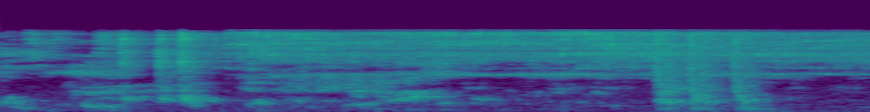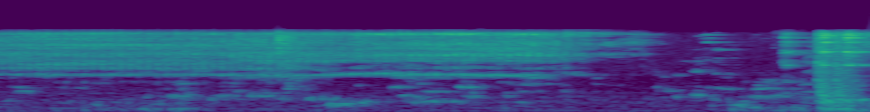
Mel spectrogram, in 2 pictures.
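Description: A steady mechanical ratcheting whir of a tool fastening the lid of a carved wooden coffin, stopping shortly before the end, with low voices murmuring underneath.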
